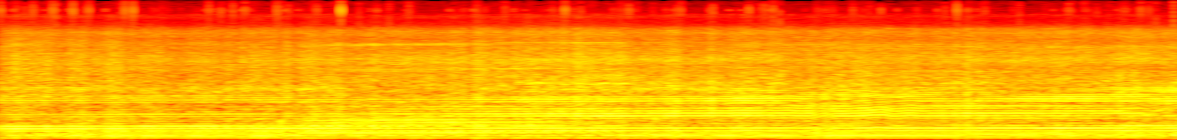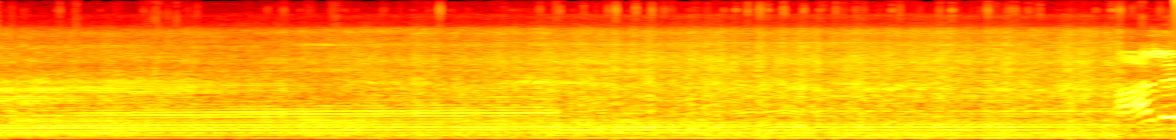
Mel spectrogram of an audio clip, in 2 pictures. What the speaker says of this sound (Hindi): एंड बाइक बहुत ही अच्छी चल रही है, स्मूथ चल रही है।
